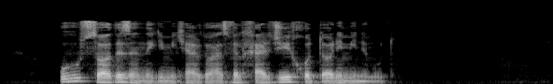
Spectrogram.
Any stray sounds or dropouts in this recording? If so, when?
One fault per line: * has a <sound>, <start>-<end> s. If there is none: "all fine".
all fine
